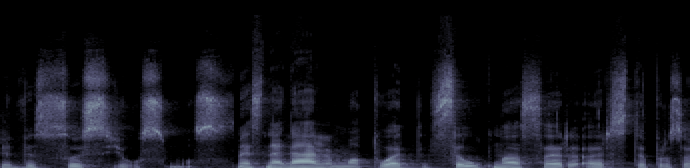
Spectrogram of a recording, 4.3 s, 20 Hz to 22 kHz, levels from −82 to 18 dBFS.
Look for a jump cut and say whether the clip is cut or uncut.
cut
